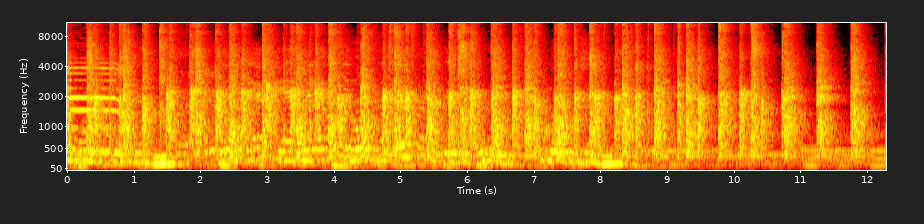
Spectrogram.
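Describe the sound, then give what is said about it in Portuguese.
An audience claps for the Lord steadily for about twelve seconds, a dense, fairly rhythmic run of sharp hand claps, loud throughout, with voices murmuring and calling out underneath. “E assim eu te agradeço a minha rica oportunidade e palmas ao Senhor.”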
